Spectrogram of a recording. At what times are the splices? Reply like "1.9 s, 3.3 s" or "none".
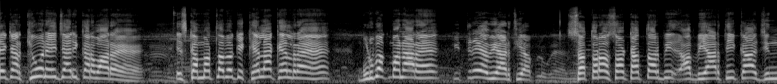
none

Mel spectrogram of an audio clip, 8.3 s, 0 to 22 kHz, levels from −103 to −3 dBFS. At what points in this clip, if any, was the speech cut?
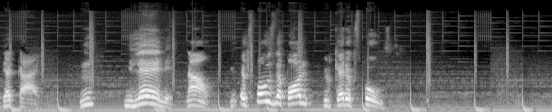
2.7 s

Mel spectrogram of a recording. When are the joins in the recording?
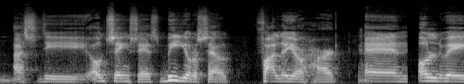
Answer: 3.5 s

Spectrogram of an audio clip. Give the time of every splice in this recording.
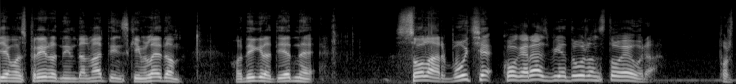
5.0 s

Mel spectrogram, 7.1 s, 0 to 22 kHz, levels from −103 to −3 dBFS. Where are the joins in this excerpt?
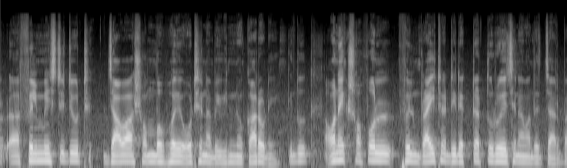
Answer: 3.9 s, 5.0 s

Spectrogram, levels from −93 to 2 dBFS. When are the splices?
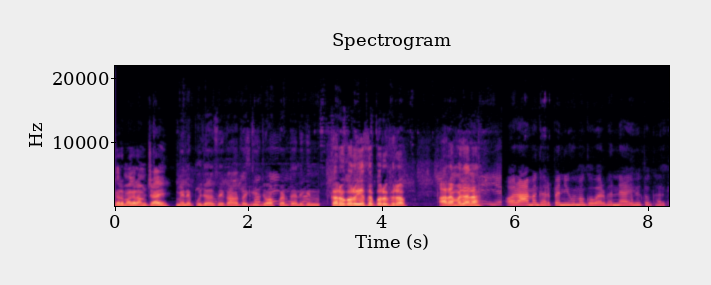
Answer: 0.9 s, 3.1 s, 5.7 s

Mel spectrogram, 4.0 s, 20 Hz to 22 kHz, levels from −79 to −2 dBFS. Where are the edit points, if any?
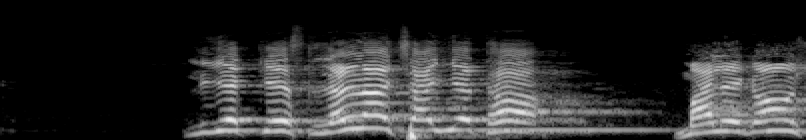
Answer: none

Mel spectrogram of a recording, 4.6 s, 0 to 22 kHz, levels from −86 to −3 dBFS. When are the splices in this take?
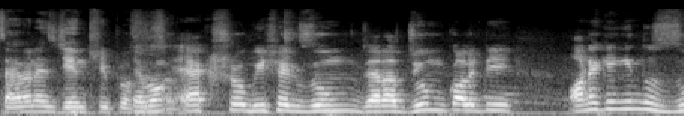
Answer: none

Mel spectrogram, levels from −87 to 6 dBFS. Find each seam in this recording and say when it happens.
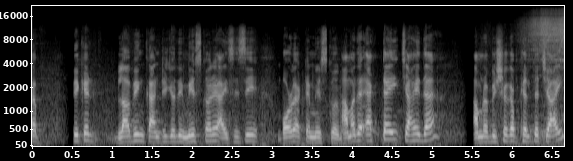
3.8 s

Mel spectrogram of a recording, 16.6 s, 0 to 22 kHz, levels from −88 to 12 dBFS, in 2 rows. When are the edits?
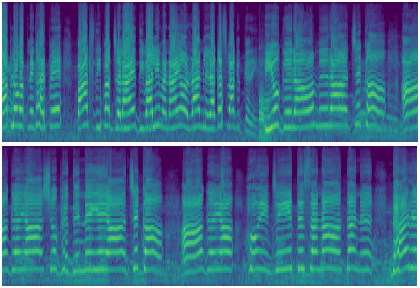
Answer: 5.1 s

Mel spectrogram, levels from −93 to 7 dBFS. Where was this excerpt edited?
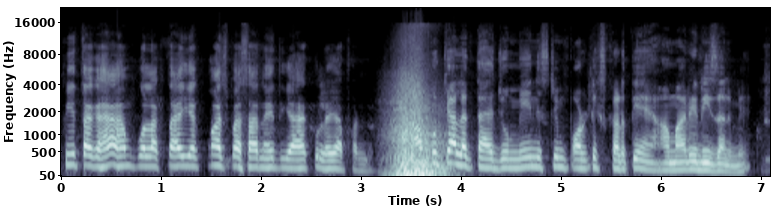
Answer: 3.3 s

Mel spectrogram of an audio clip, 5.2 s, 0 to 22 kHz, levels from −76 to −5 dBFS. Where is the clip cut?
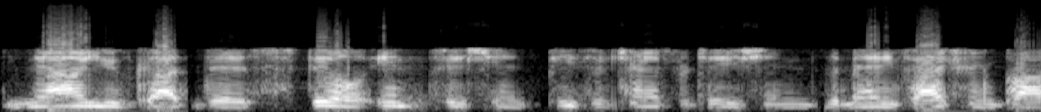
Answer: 1.0 s, 2.7 s, 4.1 s

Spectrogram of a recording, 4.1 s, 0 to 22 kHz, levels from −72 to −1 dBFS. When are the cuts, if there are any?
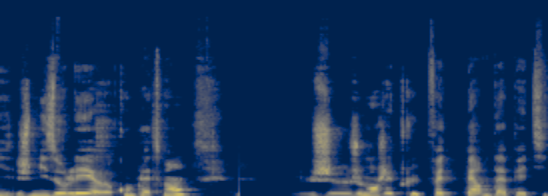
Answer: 1.7 s, 3.2 s

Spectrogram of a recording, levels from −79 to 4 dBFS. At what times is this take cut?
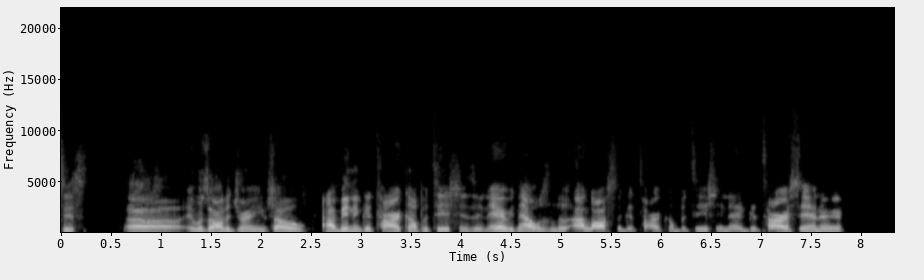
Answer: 2.5 s

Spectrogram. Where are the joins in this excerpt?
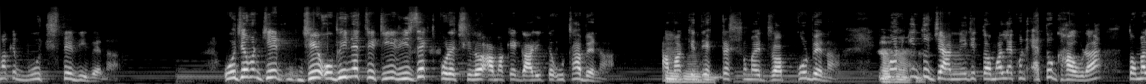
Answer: none

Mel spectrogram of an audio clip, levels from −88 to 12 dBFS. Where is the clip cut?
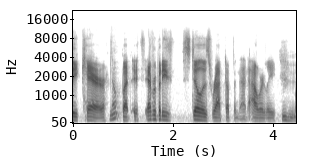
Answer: none

